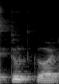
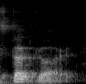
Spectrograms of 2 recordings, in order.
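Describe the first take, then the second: First: The name is said with a German accent. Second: The name is said with an American twang. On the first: "We don't say Stuttgart" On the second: "we put our American twang onto it. we say Stuttgart"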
